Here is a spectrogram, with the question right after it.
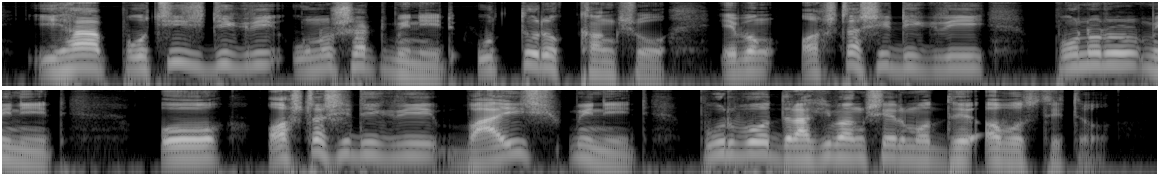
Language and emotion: Bengali, neutral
